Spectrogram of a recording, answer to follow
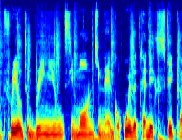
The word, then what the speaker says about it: Knego: Is it Simone Knego, or I have to pronounce the K? You pronounce the K. Oh, yes. so Simone Knego. Oh, Simone Knego.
